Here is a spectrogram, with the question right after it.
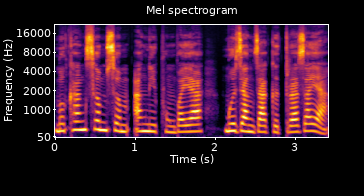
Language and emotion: Bodo, neutral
